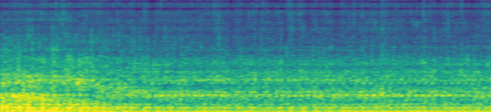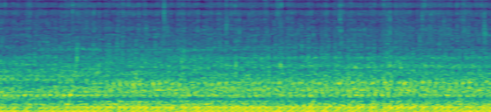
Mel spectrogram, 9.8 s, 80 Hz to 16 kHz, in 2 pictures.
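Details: 1989 Yamaha 25hp outboard on flush water with the cowl on, after fixing a flipped fuel pump diaphragm (fuel strainer hairline-cracked). Buzzy two-stroke idle settles after a brief higher start, fairly even firing; running normally.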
